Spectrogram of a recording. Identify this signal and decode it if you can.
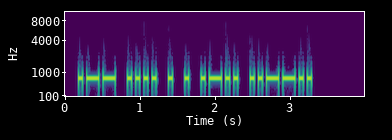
Morse code, heard as a keyed tone, about 23 wpm, 700 Hz. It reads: WHEEL?
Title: Sentences from Top 1000 Words - Review Part 3 - 22wpm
